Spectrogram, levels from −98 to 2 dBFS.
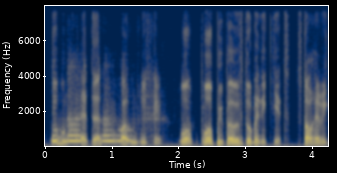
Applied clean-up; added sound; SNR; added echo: neural diffusion model UNIVERSE++.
